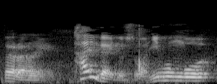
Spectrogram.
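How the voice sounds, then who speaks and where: A man with a Kansai accent co-hosting a casual podcast chat, telling stories quickly and laughing often. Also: medium pitch, a little hiss or hum. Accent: Kansai Japanese. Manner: animated, quick storytelling with frequent laughs. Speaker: podcast co-host. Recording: roomy, slightly dull home podcast audio.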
